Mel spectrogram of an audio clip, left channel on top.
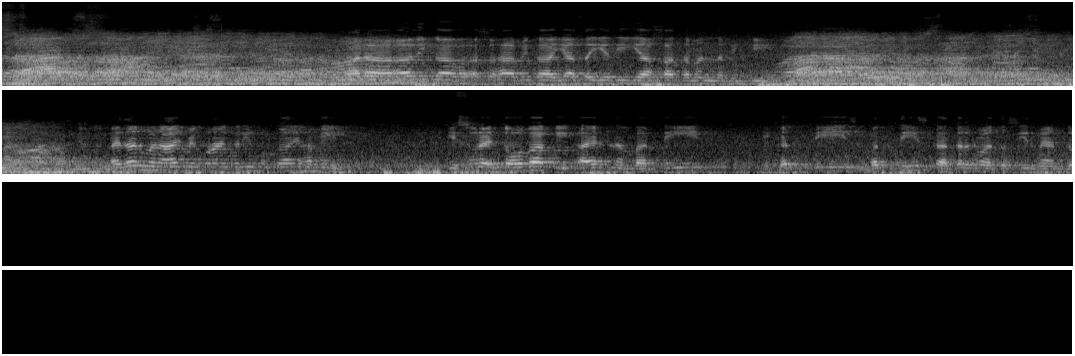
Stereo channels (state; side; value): silent; right; digital silence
